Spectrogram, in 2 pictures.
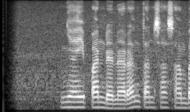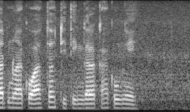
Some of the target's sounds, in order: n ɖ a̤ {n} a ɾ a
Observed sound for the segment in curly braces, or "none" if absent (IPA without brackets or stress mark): n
